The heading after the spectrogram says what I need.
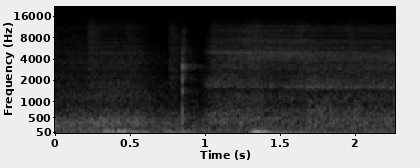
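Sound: slow deep breathing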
